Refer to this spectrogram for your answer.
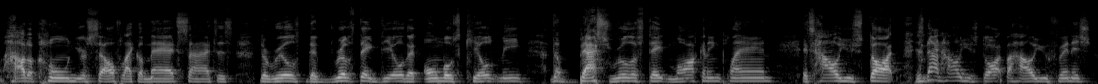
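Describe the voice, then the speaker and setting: A middle-aged man hosting a livestream for his real estate investing channel, shouting out viewers by name and talking through his video playlists with upbeat enthusiasm. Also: mid-range voice. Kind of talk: casual livestream shout-outs and channel tour.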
